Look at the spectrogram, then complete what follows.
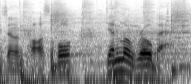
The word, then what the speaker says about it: Rhoback: possible get them a robot that's spelled r h o b a c k and we have a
